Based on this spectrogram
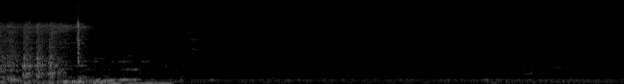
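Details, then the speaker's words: Ford Focus III that cranked but would not start (wet plug, spark present, also no start on gas), after fuel tank work with fuel pressure holding about 3 bar: brief cranking, then quiet steady idle without stumbling; no warning lights, normal start and idle. "контрольні лампи в нас не горять. Не світять. Автомобіль працює справно."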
